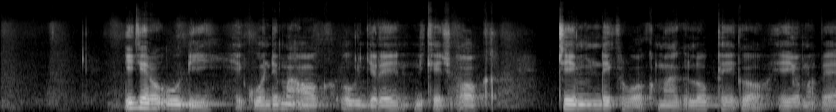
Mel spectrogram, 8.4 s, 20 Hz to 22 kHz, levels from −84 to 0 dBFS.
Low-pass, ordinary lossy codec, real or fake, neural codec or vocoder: none; none; fake; codec, 44.1 kHz, 7.8 kbps, Pupu-Codec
